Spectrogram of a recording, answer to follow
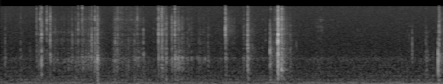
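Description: Scissors snipping through the clear plastic bag of a packaged eraser set: a run of irregular crisp clicks and snips, the sharpest one about three-quarters of the way through.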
